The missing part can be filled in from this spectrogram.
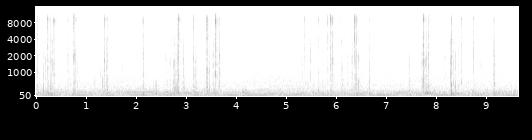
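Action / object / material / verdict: tap / plastic rhinestone sticker sheet / plastic / none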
